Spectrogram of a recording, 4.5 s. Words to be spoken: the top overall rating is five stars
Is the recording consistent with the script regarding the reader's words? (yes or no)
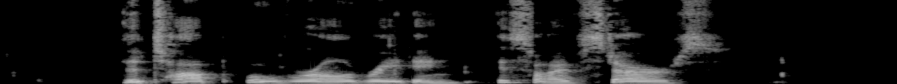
yes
